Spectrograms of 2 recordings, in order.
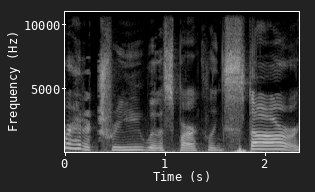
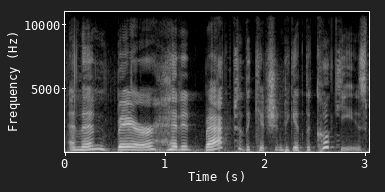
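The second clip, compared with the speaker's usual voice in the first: usual speaking voice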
